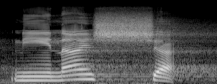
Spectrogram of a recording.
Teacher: Sya dengan posisi tengah lidah itu terangkat ke langit tapi tidak sampai melengket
